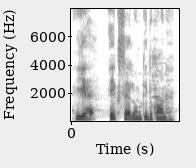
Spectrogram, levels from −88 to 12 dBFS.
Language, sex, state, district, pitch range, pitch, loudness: Hindi, male, Uttar Pradesh, Jyotiba Phule Nagar, 155-180 Hz, 165 Hz, -19 LUFS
